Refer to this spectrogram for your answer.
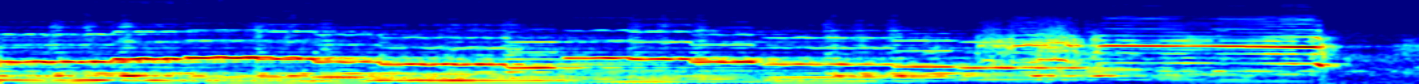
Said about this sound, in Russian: Скоро добрались и до птичьего двора. Батюшки, что тут был за шум и гам. Две семьи дрались из-за одной угриной головки, и в конце концов она досталась кошке.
